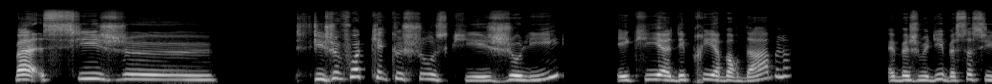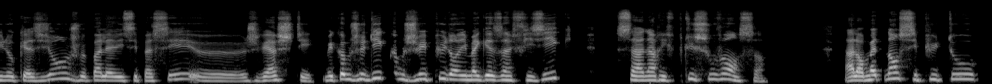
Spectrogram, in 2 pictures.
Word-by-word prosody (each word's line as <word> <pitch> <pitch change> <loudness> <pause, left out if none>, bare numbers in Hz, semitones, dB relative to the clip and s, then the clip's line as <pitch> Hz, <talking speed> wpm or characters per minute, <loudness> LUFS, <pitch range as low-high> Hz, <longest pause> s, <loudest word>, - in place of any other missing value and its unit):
Bah, 225 0 +9
si 260 +5 +2
je 220 -2 +2 0.8
si 245 -1 0
je 250 - +2
vois 355 +7 +3
quelque 280 -3 -2
chose 240 -3 -2
qui 180 -1 -1
est - - +1
joli 205 - +4 0.6
et 190 +1 +3
qui 220 +5 -2
est - - +8
a 200 -3 +6
des 210 +3 +2
prix 225 +1 0
abordables, 200 - 0 1.0
et 185 - -1
beh, 200 +3 +4
je 195 0 -1
me 190 - +2
dis: 230 +7 -2
«Bah, 185 -3 -1
ça 185 +7 -1
c'est 210 -2 -2
une 190 -1 -2
occasion! 185 +9 -3
Je 195 -6 -6
veux 185 -2 -4
pas 195 +1 -2
la 185 -1 +1
laisser 175 0 -2
passer, 180 +9 -5
heu, 160 -3 -7
je 165 +1 -6
vais 180 - -1
acheter». 185 -6 -1
Mais 190 +1 0
comme 240 +4 +3
je 230 +2 0
dis, 280 +6 -1
comme 265 -3 -7
je 195 -1 0
vais 245 0 0
plus 255 +6 -4
dans 235 -3 +1
les 210 -1 +1
magasins 205 -1 +2
physiques, 200 - -4 0.5
ça 205 - +1
n'arrive 195 -2 -1
plus 255 - -3
souvent 235 -2 -2
ça. 160 -4 -7 0.8
Alors, 185 +1 +4
maintenant, 220 +6 +2
c'est 255 -5 -1
plutôt 235 +3 -5
210 Hz, 180 wpm, -23 LUFS, 185-240 Hz, 1.0 s, Bah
